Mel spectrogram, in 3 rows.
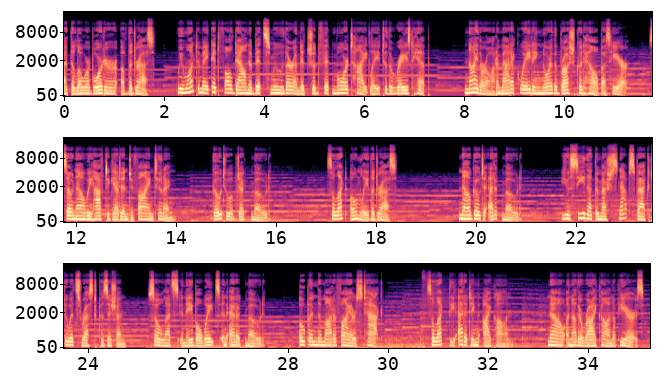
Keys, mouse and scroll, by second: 6.8-8.6 middle drag, 13.5-15.2 middle drag, 15.0-16.9 drag, 17.6-20.4 right drag, 20.6-22.2 drag, 22.4 click, 22.9 middle click, 23.2-23.5 scroll up 1, 23.5-27.4 middle drag, 29.4-31.2 drag, 32.8-34.6 drag.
